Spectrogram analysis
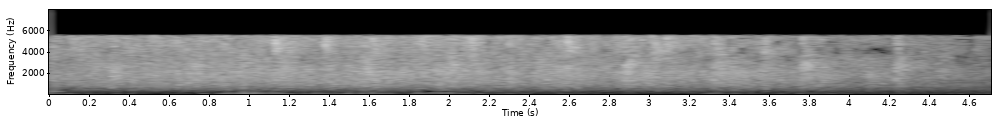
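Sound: audience applause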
